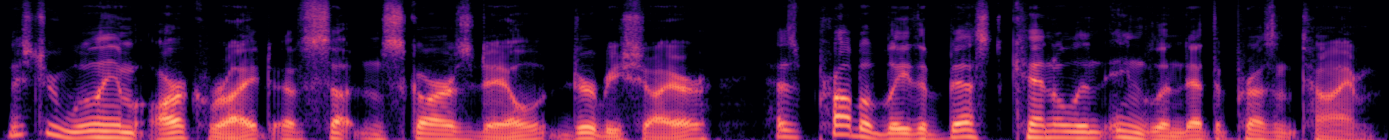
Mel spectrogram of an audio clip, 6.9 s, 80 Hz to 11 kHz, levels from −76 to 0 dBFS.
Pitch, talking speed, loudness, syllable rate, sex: 115 Hz, 155 wpm, -18 LUFS, 4.8 syllables/s, male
